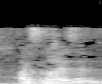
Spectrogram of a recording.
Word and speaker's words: isoniazid: isoniazid.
